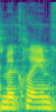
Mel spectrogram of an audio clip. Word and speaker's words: McLean: the mean of mlan see if you pronounced it McLean it would make so much more sense the mean of McLean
